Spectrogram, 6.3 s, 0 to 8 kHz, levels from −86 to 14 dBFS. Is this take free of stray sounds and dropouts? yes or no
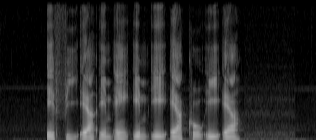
yes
